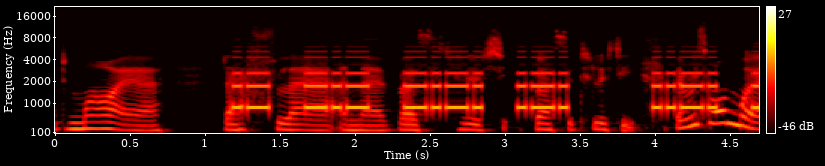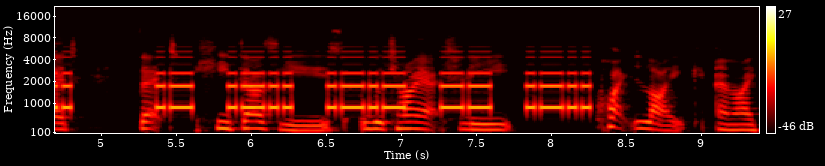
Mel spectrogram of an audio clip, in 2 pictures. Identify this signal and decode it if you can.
Morse code (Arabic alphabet), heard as electronic beeps, machine-sent, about 26 wpm, spaced as for 20 wpm, 870 Hz, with speech in English. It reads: اكثر في العمل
